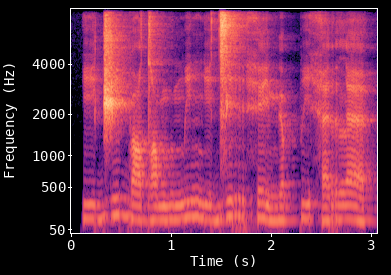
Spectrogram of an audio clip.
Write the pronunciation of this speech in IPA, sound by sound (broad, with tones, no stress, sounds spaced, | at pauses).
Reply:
i˨ d͡ʒ i˦ b o˨ dˤ u˨ m u˨ m i˦ ŋ i˨ d͡z i˦ r h e˦˨ i̯ mʲ ɒ˦ pː i˦˨ h æ˦ r l æ˦˨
